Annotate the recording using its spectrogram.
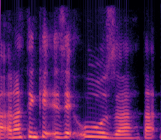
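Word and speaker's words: Aase: Apart from, that isn't true, because my mum used to call her Asa, and I think is it Orza, that name? A-A-S-E? Orza, yeah.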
